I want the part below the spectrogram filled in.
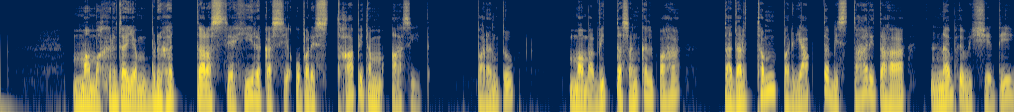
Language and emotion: Sanskrit, sad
